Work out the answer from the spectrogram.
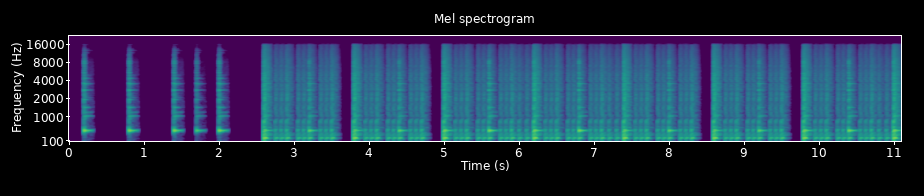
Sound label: Triple Ratamacue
